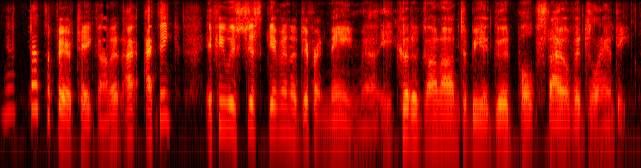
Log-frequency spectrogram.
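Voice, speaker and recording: A man's voice: mid-range voice, expressive, moderate pace, fairly bright tone, no room sound, dull audio. A man co-hosting a podcast, talking casually and with strong opinions, often repeating a word as he goes. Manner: chatty, opinionated, repeats words while talking. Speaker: podcast co-host.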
